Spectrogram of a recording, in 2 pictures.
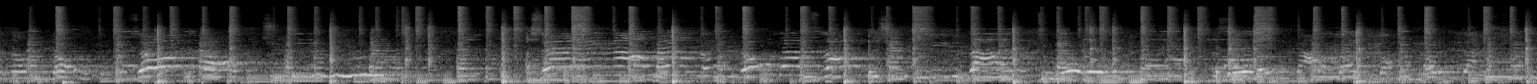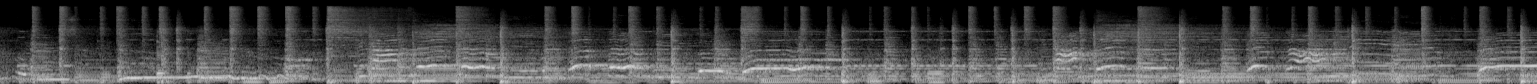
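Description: Live band performing a song: a woman singing lead over acoustic guitar, electric guitar, bass and a drum kit.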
